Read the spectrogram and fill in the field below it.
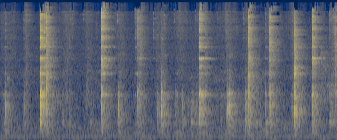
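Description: Cucumber kimchi ingredients mixed in a bowl with a utensil, a rhythmic series of clattering knocks and scrapes roughly every half second, close and distinct over quiet background.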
